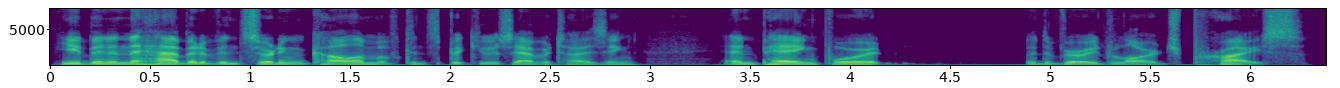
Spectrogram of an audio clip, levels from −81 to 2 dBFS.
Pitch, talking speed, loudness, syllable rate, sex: 130 Hz, 195 wpm, -20 LUFS, 6.5 syllables/s, male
